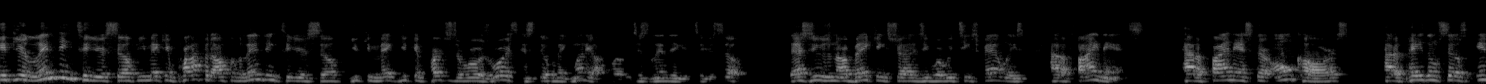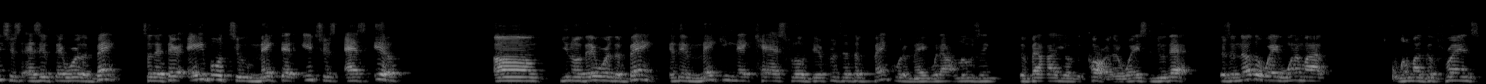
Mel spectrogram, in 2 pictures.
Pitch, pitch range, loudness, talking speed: 165 Hz, 150-185 Hz, -39 LUFS, 235 wpm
